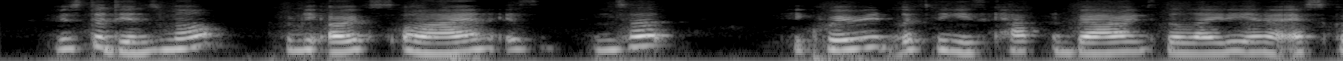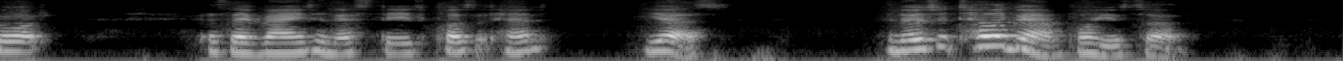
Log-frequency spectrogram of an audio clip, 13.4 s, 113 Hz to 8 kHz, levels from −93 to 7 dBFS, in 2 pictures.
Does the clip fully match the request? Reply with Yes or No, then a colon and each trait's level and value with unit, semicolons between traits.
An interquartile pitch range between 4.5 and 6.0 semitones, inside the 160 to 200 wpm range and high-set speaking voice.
No: average, 3.8 semitones; average, 165 wpm; high, 225 Hz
